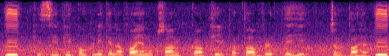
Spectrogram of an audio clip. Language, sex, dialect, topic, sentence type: Hindi, male, Hindustani Malvi Khadi Boli, banking, statement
